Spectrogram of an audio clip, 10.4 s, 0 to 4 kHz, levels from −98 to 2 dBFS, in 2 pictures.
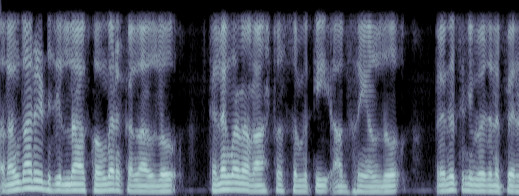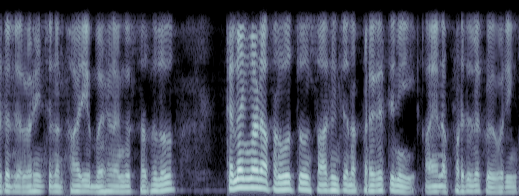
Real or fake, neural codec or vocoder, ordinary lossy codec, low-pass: fake; codec, 16 kHz, 2 kbps, FreqCodec, larger model; none; 3.6 kHz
